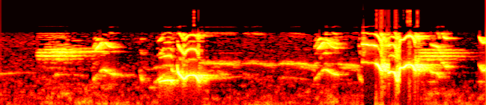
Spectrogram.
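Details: Sooty babbler from Vietnam singing: loud, rich whistled phrases with bending, looping notes and harmonic overtones, separated by short pauses, in a quiet setting.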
